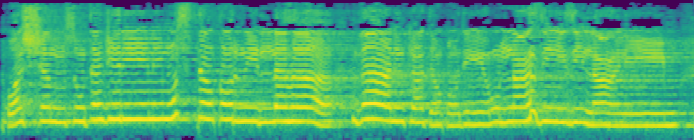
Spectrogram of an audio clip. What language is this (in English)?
Arabic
